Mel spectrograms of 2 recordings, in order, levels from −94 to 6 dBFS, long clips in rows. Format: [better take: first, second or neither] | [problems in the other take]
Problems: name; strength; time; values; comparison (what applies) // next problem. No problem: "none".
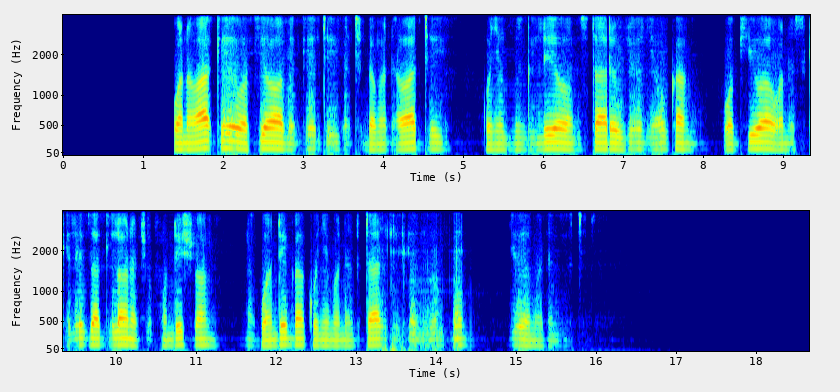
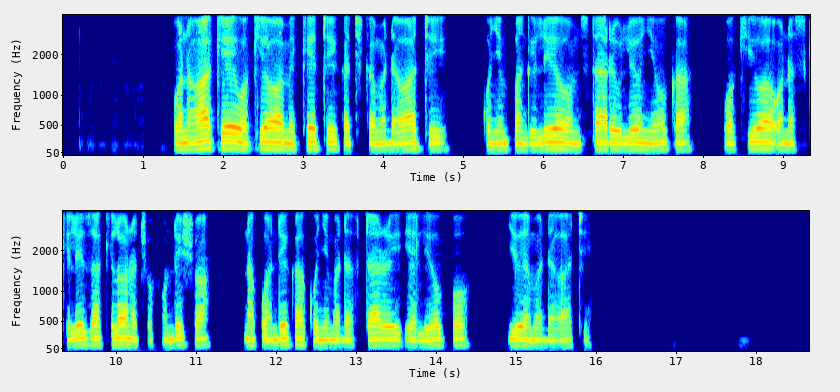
second | noise reduction (neural separator model SepFormer WHAMR!)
